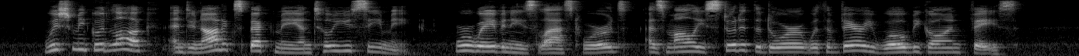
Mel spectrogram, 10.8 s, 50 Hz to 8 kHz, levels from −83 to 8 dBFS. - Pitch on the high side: Yes, high, 205 Hz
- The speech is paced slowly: No, average, 160 wpm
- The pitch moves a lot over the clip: Yes, wide, 5.7 semitones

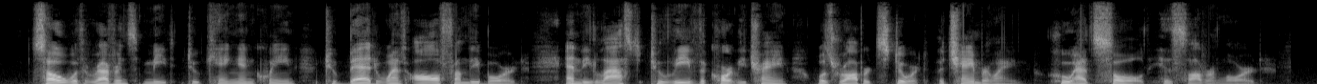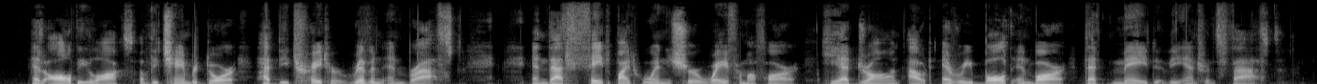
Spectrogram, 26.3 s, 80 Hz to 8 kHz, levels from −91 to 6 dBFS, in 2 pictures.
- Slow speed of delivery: No, average, 160 wpm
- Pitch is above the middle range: No, low, 110 Hz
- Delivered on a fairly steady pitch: No, average, 4.0 semitones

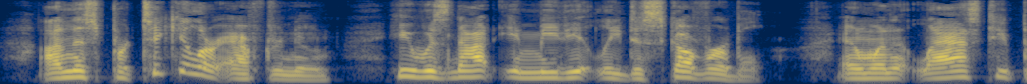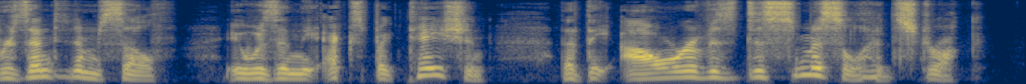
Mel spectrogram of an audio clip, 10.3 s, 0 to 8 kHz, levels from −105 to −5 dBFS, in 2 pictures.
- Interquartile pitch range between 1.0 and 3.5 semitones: No, average, 4.2 semitones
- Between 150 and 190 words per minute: Yes, average, 170 wpm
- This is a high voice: No, medium, 155 Hz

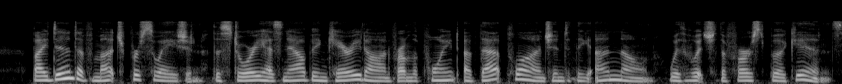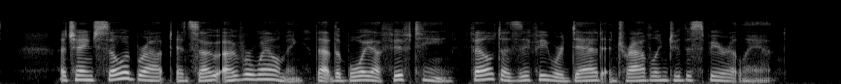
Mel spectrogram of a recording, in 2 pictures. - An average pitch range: Yes, average, 3.3 semitones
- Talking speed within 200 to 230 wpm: No, average, 180 wpm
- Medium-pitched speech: Yes, medium, 180 Hz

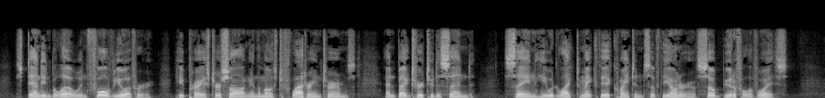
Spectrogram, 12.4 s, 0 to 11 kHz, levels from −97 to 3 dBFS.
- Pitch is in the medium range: No, low, 120 Hz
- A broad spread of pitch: No, average, 4.1 semitones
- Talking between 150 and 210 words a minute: Yes, average, 180 wpm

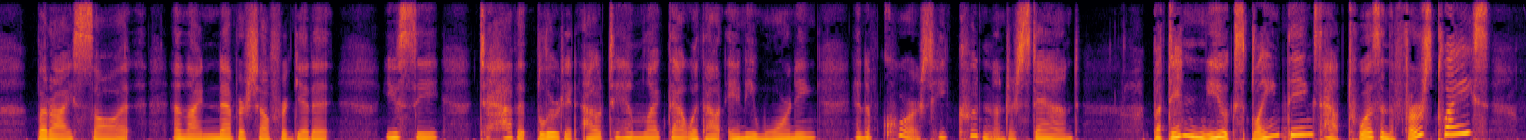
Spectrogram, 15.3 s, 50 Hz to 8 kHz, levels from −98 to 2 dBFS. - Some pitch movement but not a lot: Yes, average, 4.1 semitones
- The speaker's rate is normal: Yes, average, 160 wpm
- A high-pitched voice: Yes, high, 225 Hz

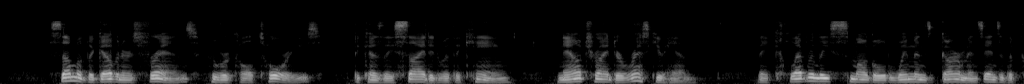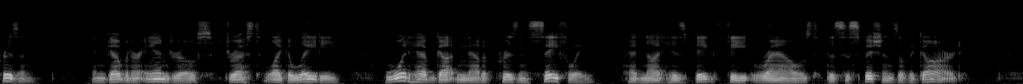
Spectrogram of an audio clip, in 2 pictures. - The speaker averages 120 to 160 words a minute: Yes, average, 155 wpm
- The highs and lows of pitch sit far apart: No, average, 3.9 semitones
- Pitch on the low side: Yes, low, 105 Hz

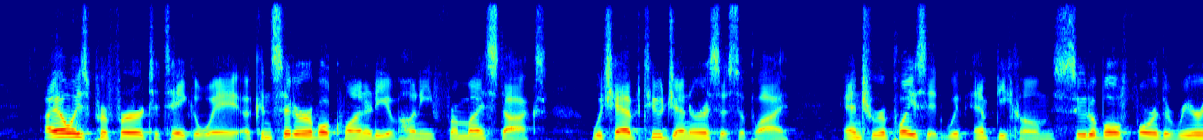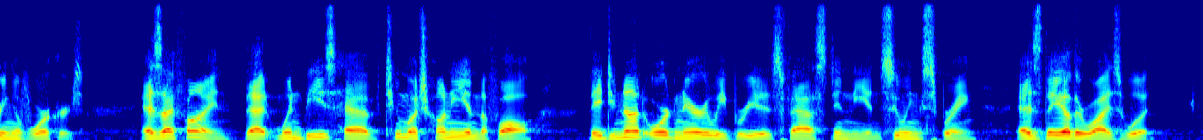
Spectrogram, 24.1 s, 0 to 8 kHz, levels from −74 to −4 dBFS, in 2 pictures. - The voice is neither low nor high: Yes, medium, 150 Hz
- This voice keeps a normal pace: Yes, average, 150 wpm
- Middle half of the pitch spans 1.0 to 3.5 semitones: Yes, average, 3.2 semitones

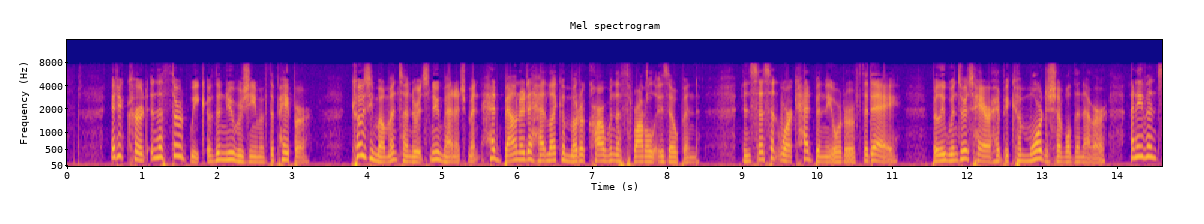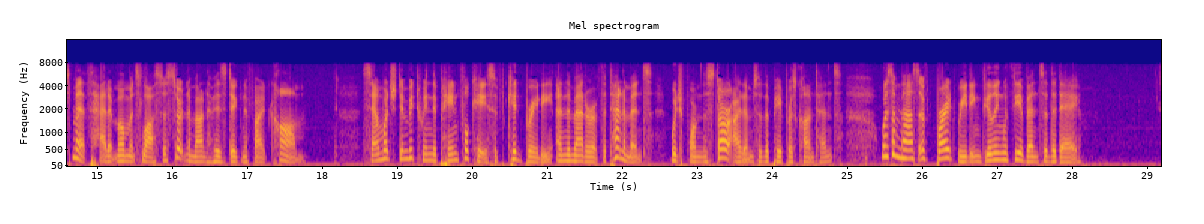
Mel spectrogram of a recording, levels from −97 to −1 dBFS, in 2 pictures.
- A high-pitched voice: No, medium, 170 Hz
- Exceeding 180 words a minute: Yes, fast, 205 wpm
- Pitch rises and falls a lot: Yes, wide, 6.1 semitones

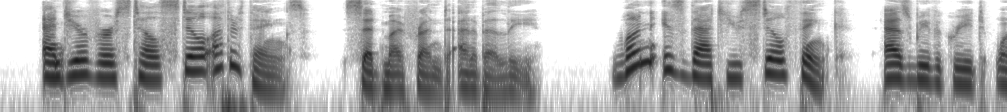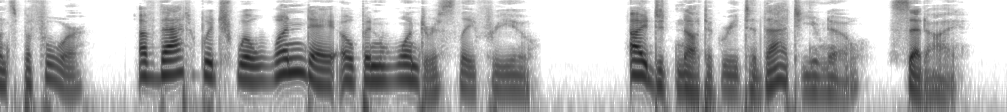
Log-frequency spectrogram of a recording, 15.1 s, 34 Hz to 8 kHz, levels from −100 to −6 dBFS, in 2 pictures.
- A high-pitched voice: No, medium, 160 Hz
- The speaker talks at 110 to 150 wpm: No, average, 170 wpm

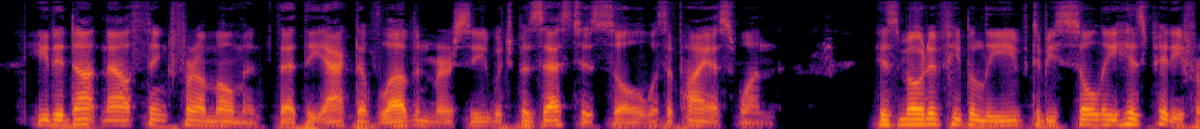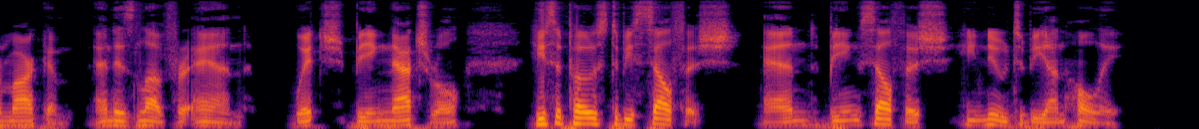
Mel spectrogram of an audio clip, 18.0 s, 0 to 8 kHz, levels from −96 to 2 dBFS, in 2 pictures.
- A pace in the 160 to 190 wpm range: Yes, average, 185 wpm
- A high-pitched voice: No, low, 100 Hz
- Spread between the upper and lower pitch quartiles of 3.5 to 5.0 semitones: Yes, average, 4.0 semitones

